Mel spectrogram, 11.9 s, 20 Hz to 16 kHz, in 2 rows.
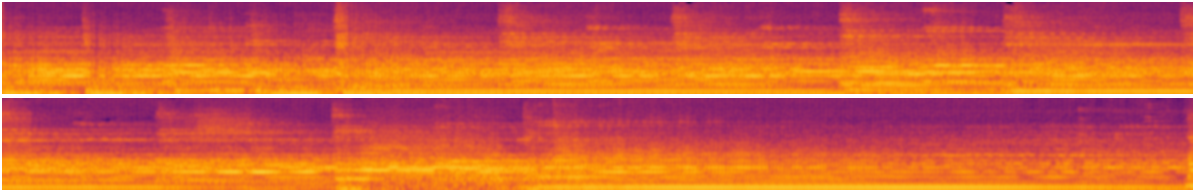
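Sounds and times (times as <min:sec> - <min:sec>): low held musical note: 0:05.7 - 0:11.0.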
